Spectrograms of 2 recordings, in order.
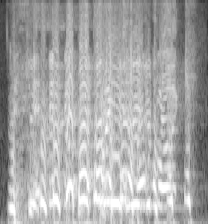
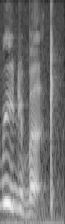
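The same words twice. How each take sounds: First: High, drawn-out mock plea; mock pleading. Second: Soft, muted nudge; quiet mock prompting. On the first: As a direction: plead slowly in a hammed-up high voice. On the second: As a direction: say it softly, under your breath. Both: Mock plea to a fellow believer.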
